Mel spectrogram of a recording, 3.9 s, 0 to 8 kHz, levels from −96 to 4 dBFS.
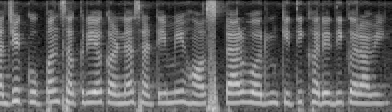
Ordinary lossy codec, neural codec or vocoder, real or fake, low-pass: none; none; real; none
